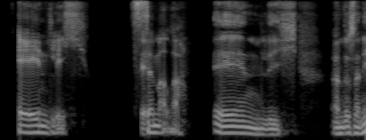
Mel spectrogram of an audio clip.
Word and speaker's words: ähnlich: There's also a slightly longer pronunciation of the A. Mm-hmm. For example, in the word ähnlich.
